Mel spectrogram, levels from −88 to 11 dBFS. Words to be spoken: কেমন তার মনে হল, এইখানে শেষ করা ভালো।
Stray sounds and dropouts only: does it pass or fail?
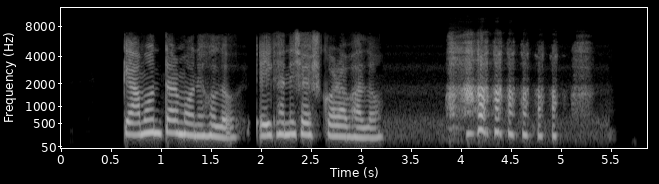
fail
